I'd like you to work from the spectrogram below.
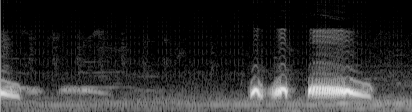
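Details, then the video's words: Thổ sấm-style spotted dove song: after a soft fading coo, two short notes lead into a long, descending low coo, with a faint low hum in the background. "cu gáy giọng thổ sấm thúc gù"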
